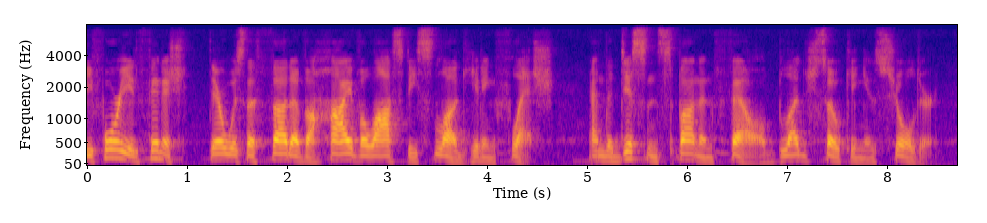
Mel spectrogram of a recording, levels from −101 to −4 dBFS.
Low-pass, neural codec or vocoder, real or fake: 7.2 kHz; none; real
